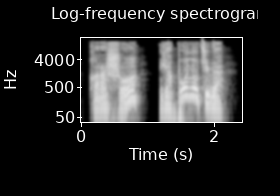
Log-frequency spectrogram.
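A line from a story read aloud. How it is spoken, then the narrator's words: Frightened reply. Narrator (Russian): испуганно отозвался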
